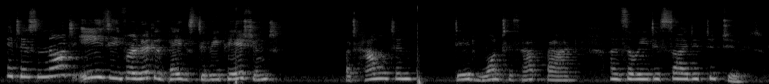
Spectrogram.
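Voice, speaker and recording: A woman's voice: a little high, moderate pace, darkish tone, echoey room. An Irish woman reading a children's story aloud expressively as a storyteller. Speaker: library storyteller.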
